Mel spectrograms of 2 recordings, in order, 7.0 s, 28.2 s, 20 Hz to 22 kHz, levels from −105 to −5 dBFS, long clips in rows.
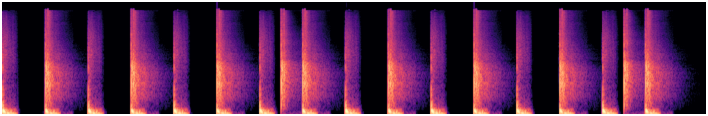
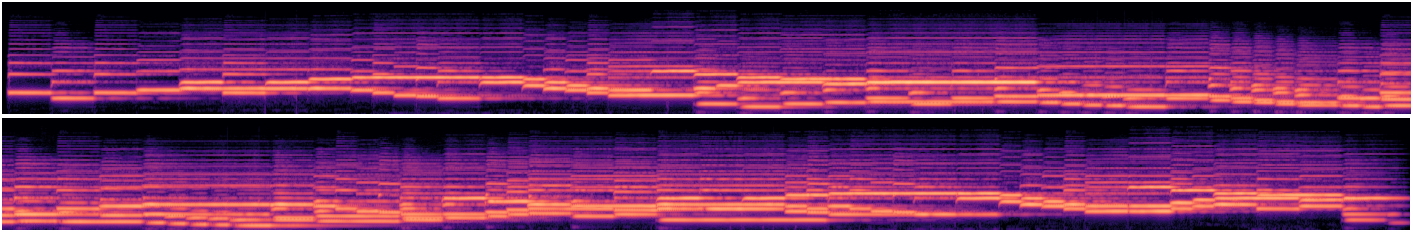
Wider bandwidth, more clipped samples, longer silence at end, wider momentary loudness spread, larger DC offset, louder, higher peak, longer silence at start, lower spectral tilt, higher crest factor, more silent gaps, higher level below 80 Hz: first, 17 kHz vs 9.4 kHz; neither; first, 0.45 s vs 0 s; second, 3 LU vs 8 LU; neither; first, -19 LUFS vs -24 LUFS; first, 0 dBFS vs -12 dBFS; about the same, 0 s vs 0.05 s; first, -6 dB/octave vs -4.5 dB/octave; first, 18 dB vs 12 dB; first, 0.18-0.41 s, 1.04-1.29 s, 1.90-2.14 s, 3.61-3.86 s, 4.47-4.71 s, 5.32-5.57 s vs none; first, -24 dBFS vs -86 dBFS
